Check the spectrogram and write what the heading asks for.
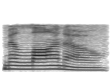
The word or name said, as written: Milano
